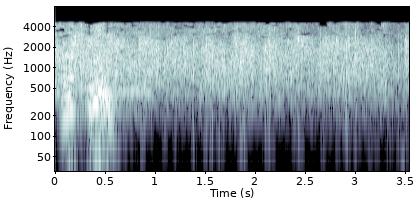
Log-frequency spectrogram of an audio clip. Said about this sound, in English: Okay, give them a big clap. Give them a big clap for being a good sport.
